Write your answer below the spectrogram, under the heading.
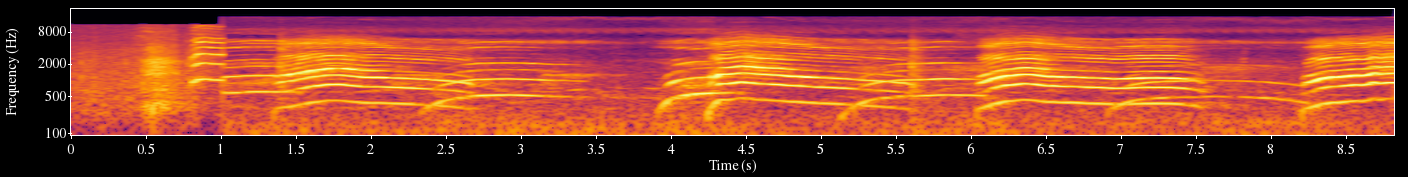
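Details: Domestic cat giving a run of drawn-out, rising-then-falling meows in clusters, several overlapping, with brief quiet gaps between bursts; a short noisy thump at the start.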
